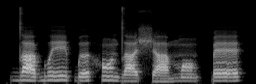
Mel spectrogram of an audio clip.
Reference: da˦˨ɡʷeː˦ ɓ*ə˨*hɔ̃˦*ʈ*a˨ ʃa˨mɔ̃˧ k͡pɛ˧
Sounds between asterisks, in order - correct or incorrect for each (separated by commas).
incorrect, incorrect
